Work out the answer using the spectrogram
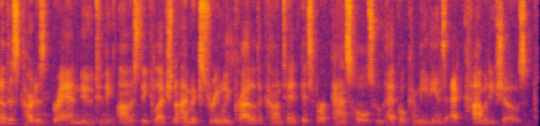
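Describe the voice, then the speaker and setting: A man playing a crude, cynical clown pitchman in a spoof infomercial, swearing and mock-sincere as he sells insulting greeting cards. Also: a little fast, few pauses, fairly bright tone, natural voice. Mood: salesy, proud. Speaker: comedian in character as a clown. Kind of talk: spoof infomercial sales pitch with recited rhyming card verses. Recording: roomy echo, faint background noise.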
